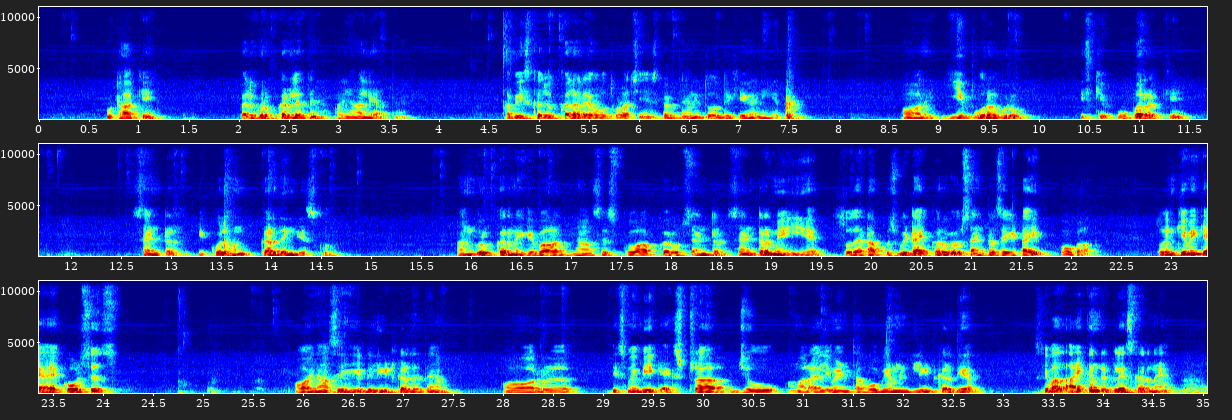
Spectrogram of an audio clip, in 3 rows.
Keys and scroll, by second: 1.4 super+g, 4.1 z, 4.6 v, 21.2 Escape, 21.3 `, 24.7 c, 26.4 BackSpace, 29.1 super+z, 29.6 super+z, 31.8 BackSpace.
